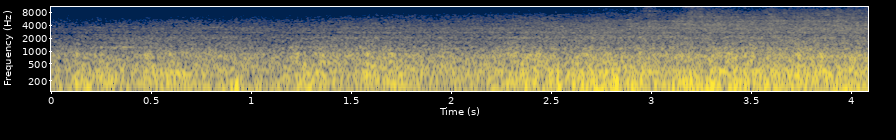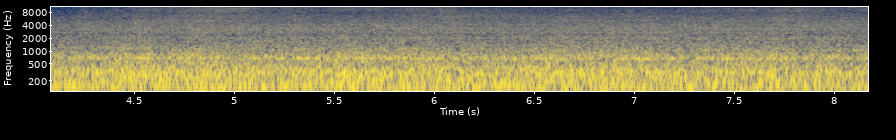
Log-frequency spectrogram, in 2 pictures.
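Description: Hanshin electric train running on the elevated viaduct. The rumble grows louder about three seconds in and then holds steady.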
